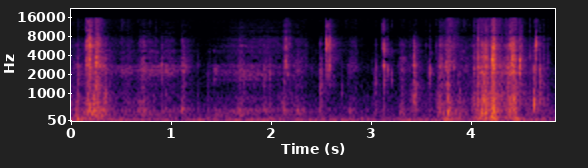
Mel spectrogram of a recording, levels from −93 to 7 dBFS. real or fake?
real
